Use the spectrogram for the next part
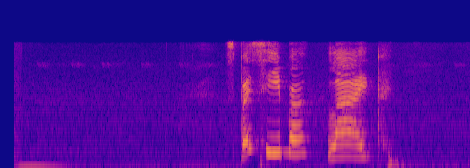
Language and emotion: Russian, positive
